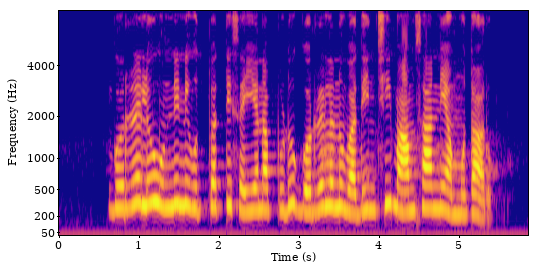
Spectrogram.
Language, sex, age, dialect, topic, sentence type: Telugu, female, 25-30, Southern, agriculture, statement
